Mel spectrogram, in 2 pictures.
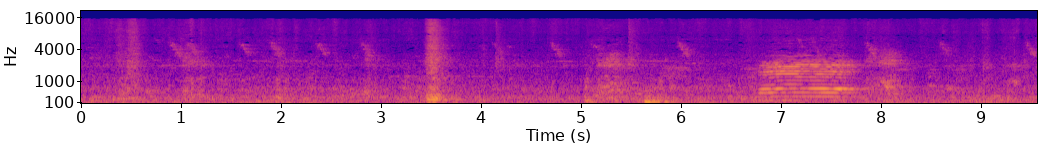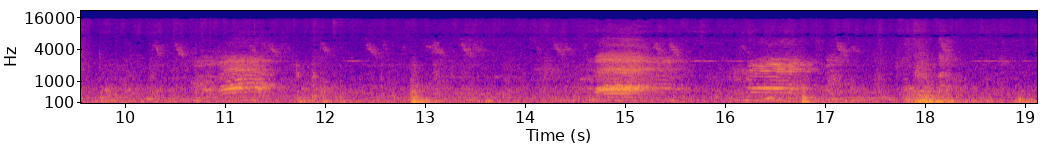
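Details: Goats at a goat lodging and boarding farm in Virar, Mumbai, at feeding time: several wavering, nasal bleats with stacked harmonics, about four clear calls spread through the recording, over low background rumble and clatter.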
